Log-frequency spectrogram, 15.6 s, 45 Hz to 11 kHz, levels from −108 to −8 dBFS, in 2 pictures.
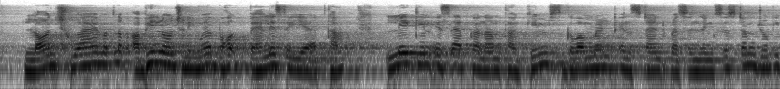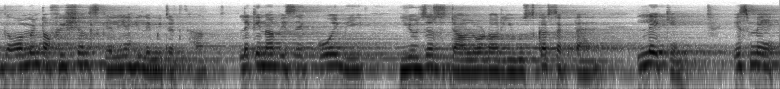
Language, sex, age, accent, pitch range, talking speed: Hindi, male, 20-39, native, 140-180 Hz, 190 wpm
